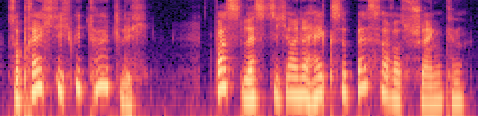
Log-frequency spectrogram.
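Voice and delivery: high witch voice, relishing the words; high-pitched witchy recommendation; old herb witch. A narrator's reading. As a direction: present a deadly gift like an old crone. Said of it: "riet sie ihrem Besucher".

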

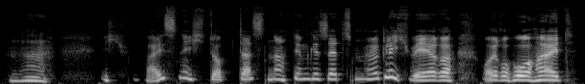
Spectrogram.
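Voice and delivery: hesitant royal adviser. A narrator's reading. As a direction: object carefully and politely. Adviser voiced by narrator.

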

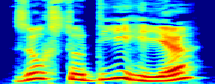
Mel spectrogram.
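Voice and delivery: high, slow, ringing challenge; clear commanding voice. A narrator's reading. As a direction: hold up the prize and dare him. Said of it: "fragte sie mit klarer Stimme".

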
